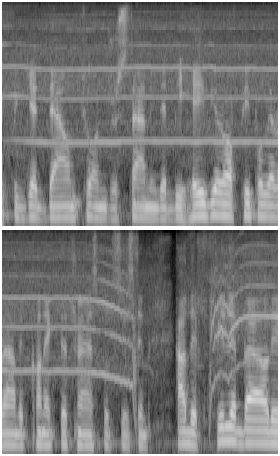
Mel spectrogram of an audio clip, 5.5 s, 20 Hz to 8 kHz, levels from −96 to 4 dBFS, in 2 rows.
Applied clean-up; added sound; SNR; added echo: none; Drill; 10 dB; none.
